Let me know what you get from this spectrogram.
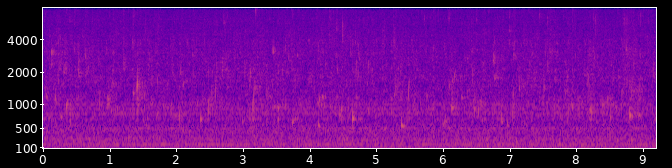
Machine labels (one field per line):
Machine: pump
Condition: normal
